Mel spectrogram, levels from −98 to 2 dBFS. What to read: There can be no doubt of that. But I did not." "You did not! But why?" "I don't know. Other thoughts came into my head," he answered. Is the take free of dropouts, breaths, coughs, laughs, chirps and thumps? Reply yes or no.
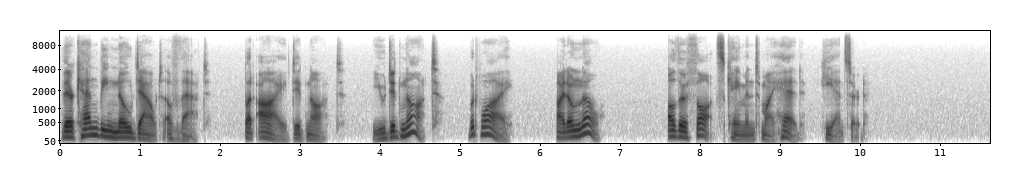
yes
